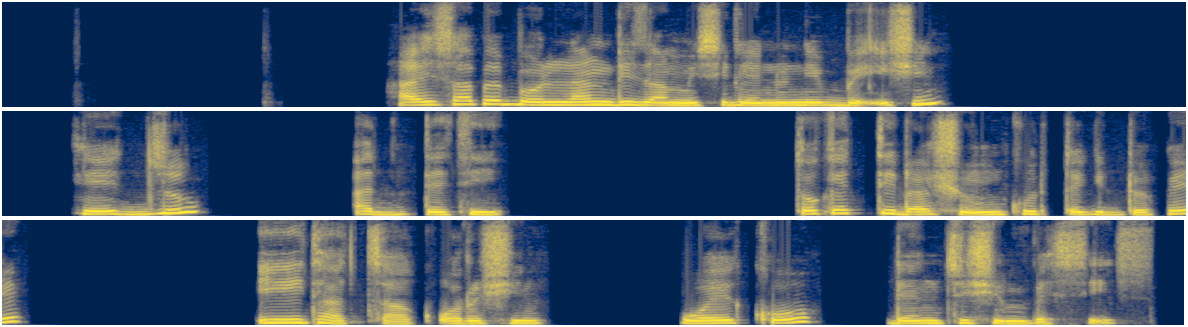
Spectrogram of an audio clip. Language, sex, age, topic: Gamo, female, 25-35, agriculture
